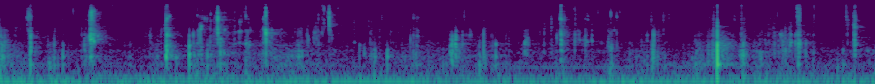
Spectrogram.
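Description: A person chewing and biting pieces of lemongrass-chili stir-fried chicken close to the microphone: many irregular short mouth clicks and crunches, over a steady low hum.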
